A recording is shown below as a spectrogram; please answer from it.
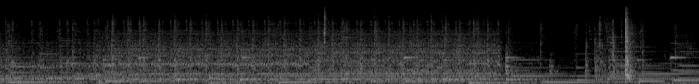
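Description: Sewing machine stitching pieced quilt blocks from the point outward, a steady close mechanical whir with rhythmic needle chatter running continuously, a brief sharp click near the end.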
